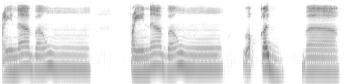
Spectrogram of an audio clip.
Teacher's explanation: عین کی آواز نکالیں، عِنَبًا، عِنَبًا، آگے واو آ رہا ہے دو زبر کی تنوین کے بعد، تو یہاں پر غنہ کریں گے، ادغام مال غنہ ہوگا۔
